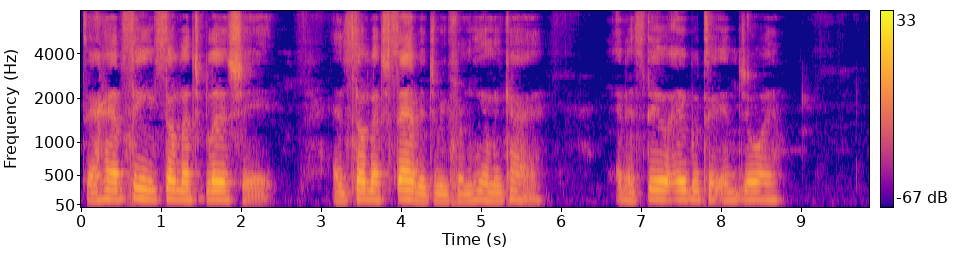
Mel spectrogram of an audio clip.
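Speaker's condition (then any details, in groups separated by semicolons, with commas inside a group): Cerebral palsy; arthritis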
